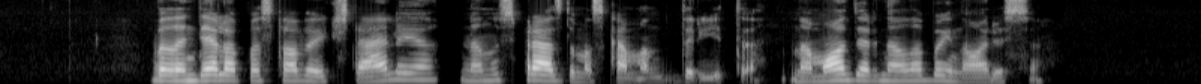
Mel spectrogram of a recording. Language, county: Lithuanian, Vilnius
